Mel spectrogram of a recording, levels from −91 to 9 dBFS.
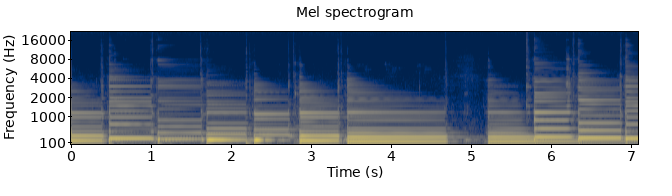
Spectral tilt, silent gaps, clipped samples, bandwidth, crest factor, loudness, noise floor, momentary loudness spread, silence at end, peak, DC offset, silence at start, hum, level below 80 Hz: -10 dB/octave; none; under 0.1%; 5.2 kHz; 14 dB; -20 LUFS; -44 dBFS; 9 LU; 0 s; -4 dBFS; under 0.1%; 0 s; none; -58 dBFS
